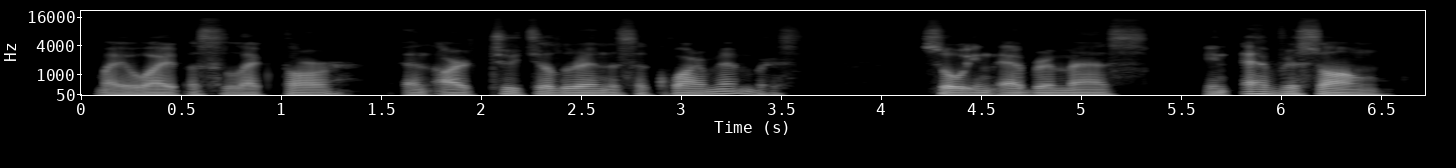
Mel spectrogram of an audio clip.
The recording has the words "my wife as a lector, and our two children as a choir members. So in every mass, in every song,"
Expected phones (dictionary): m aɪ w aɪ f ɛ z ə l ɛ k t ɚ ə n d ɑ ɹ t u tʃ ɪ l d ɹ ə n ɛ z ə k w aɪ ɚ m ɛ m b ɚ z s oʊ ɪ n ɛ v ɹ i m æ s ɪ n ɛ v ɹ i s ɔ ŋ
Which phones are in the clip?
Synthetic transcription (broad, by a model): m aɪ w aɪ f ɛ s ə l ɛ k t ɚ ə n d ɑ w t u tʃ ɪ l d ɹ ə n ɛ s ə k w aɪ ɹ m ɛ m b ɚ s oʊ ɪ n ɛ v ɹ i m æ s ɪ n ɛ v ɹ i s ɔ ŋ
